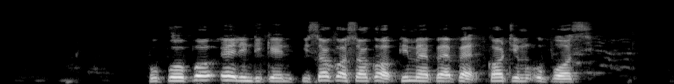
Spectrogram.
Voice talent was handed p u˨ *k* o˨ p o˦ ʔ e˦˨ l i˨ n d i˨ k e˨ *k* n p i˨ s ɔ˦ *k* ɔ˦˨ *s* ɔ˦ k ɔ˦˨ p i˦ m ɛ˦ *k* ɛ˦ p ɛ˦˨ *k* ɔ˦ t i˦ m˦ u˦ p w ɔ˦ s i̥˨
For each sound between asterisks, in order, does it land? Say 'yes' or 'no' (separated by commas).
no, no, yes, yes, no, yes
